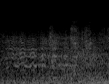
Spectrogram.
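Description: A goat bleats in a single short, faint call, being bought in Africa, with outdoor background noise and no talk.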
